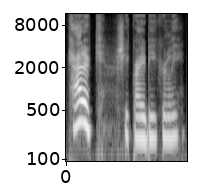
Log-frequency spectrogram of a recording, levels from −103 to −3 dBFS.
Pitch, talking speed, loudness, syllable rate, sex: 230 Hz, 150 wpm, -18 LUFS, 5.0 syllables/s, female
